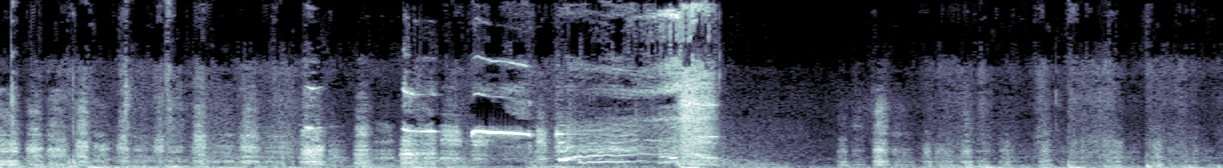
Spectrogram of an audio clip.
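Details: Morning yawn from Yuki, a Samoyed puppy: quick panting breaths lead into a thin, high squealing whine that bends downward and trails off breathily, then soft panting and rustling resume.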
